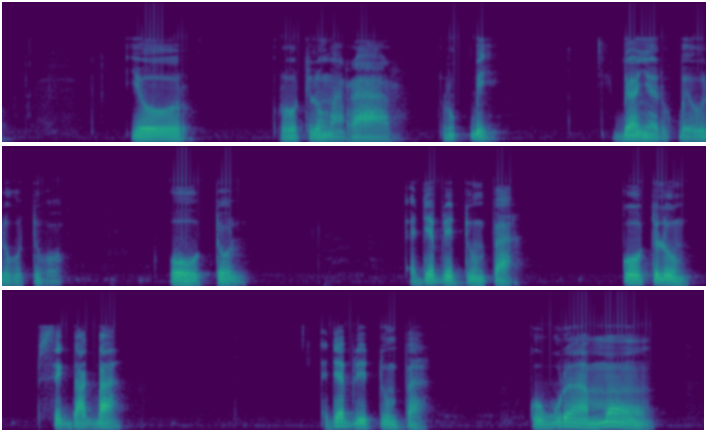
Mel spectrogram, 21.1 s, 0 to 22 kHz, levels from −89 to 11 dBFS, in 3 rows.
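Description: From start to finish, the sample-rate conversion from 16 kHz to 48 kHz was handled with the resampler restarted on every block. Each 40 ms block was converted in isolation, so the filter had no true neighbouring samples at either edge, leaving a small error at every boundary. Those errors recur 25 times a second, giving a low buzz under the speech that follows the signal and vanishes in the pauses.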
